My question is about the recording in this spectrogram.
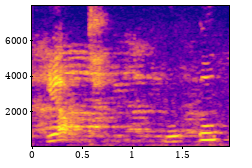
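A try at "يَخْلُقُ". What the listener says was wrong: आवाज़ से। खा कौन सा हरफ है? तो आप मोटा करें ना।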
